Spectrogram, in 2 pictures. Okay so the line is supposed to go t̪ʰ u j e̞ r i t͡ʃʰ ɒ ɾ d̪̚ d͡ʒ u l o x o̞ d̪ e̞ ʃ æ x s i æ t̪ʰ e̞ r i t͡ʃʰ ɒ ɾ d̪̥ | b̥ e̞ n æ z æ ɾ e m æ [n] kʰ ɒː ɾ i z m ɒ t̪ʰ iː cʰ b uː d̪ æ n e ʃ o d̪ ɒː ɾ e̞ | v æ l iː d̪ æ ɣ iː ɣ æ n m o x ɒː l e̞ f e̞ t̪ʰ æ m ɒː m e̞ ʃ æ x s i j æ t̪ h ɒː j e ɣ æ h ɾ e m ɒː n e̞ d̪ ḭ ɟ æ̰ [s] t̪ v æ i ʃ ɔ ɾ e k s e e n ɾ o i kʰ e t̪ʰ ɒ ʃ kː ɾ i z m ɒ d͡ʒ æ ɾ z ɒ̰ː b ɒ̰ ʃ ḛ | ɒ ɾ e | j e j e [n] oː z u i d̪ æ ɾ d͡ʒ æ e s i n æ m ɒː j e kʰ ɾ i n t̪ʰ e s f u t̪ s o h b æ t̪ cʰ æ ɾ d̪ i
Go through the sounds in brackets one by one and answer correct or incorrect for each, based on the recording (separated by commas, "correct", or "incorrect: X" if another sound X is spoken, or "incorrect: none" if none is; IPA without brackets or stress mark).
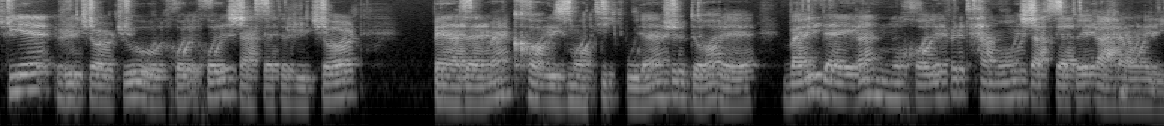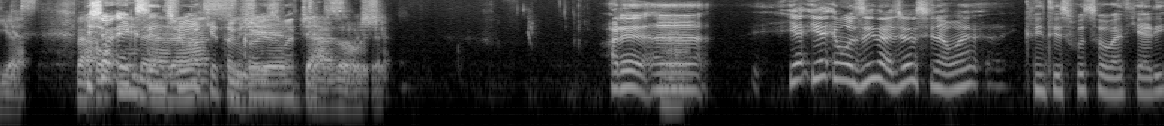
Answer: correct, correct, incorrect: m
